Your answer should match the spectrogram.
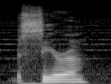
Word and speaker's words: Becerra: Becerra, B-E-C-E-R-R-A, that's how you say it.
